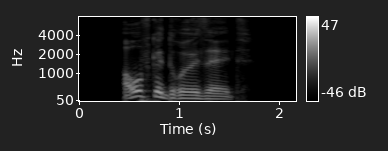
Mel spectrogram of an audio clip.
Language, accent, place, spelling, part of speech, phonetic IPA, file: German, Germany, Berlin, aufgedröselt, verb, [ˈaʊ̯fɡəˌdʁøːzl̩t], De-aufgedröselt.ogg
- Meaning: past participle of aufdröseln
